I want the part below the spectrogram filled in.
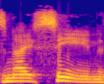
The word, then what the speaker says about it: Nicene: Actually, it's Nicene. It's two syllables, not three.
